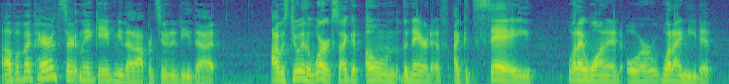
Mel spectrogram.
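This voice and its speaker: At a fairly quick pace, a woman speaks at a fairly low pitch with ordinary pitch variation, on a very clean recording with a silent background. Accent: American. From US Midwest, Naperville Illinois. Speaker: mentorship program founder, coach. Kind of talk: podcast interview.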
